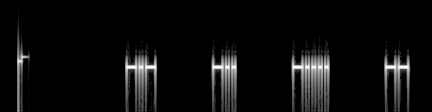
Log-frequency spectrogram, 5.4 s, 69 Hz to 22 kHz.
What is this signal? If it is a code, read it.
Morse code, heard as a keyed tone, about 30 wpm, spaced as for 10 wpm, 700 Hz. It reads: KD6M
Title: USA Call Signs - 4 Characters - 6x Character Spacing - 30wpm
